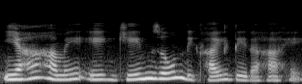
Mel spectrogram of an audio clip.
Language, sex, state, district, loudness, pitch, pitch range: Hindi, female, Madhya Pradesh, Dhar, -15 LUFS, 230 Hz, 215-265 Hz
